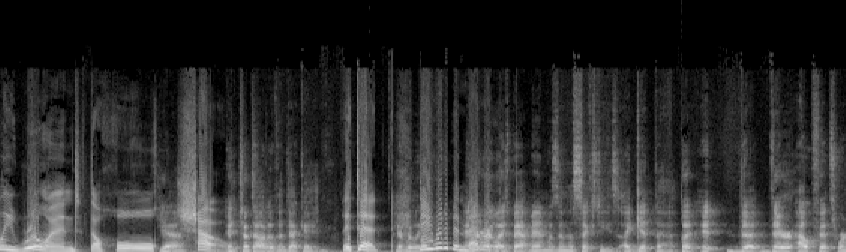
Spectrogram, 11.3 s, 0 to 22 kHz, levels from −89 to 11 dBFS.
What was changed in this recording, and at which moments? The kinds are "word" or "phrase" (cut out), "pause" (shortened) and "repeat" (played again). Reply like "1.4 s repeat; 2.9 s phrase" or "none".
3.3 s word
